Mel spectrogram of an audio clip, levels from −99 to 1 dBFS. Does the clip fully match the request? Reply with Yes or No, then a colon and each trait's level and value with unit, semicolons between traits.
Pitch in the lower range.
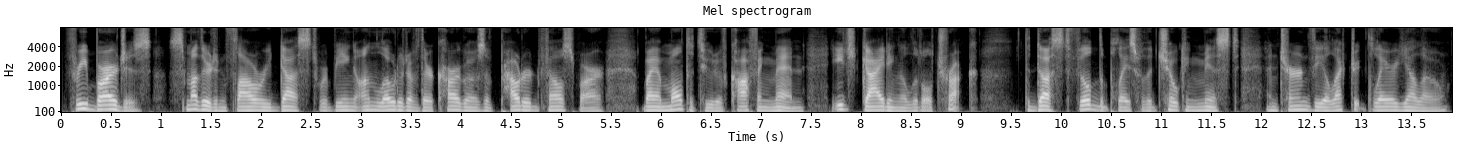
Yes: low, 125 Hz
